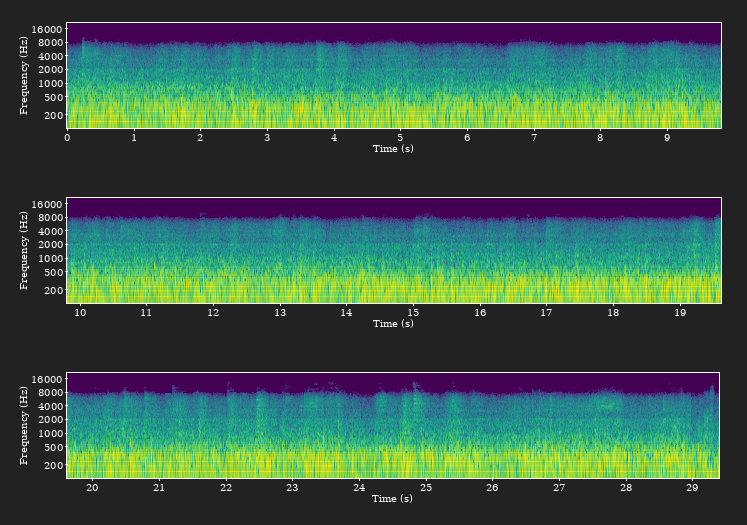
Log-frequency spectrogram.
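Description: Railroad car rolling along the track, heard from aboard a caboose: a steady rumble of wheels on rail, with sharp clicks and rattles over the rail joints that come thicker in the last third.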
